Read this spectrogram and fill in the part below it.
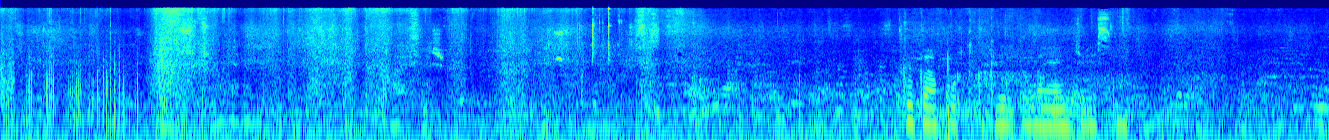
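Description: Clothes rustle as they are pushed along a rail.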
